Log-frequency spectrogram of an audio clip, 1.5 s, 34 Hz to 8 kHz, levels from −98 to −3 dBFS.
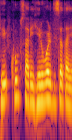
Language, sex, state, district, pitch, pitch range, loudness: Marathi, male, Maharashtra, Chandrapur, 150 Hz, 145-160 Hz, -16 LUFS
